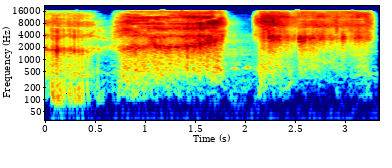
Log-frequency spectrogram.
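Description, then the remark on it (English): A voice imitates the wheezy, labored breathing of a sick five-year-old daughter: two long, raspy, hissing breaths, each drawn out for about a second with a brief pause between. “She's breathing like a really long bong hit.”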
